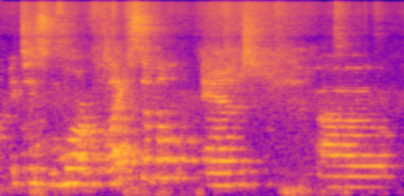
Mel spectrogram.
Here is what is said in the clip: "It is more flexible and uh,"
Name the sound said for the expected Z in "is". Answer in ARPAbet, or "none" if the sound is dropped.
Z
